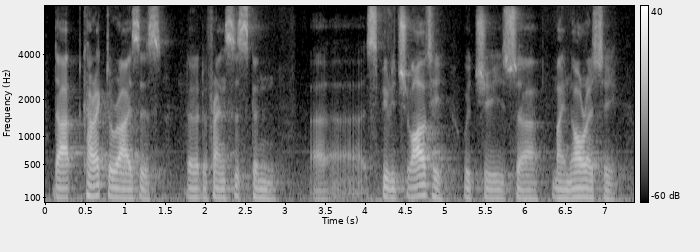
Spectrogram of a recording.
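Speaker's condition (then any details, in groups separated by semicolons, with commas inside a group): No condition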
